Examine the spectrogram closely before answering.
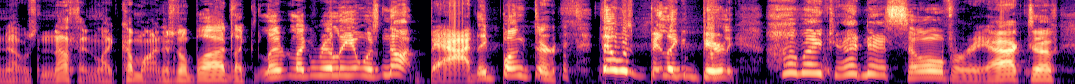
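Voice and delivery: mock rant building high and loud; hammed-up exasperation at an overreaction; exasperated dismissal. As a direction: start scoffing, climb to a loud, high protest. Acting out dismissive inner rant.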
